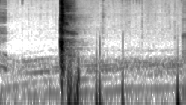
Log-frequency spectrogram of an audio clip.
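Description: A single short cough about a second in, followed by a few faint clicks.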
